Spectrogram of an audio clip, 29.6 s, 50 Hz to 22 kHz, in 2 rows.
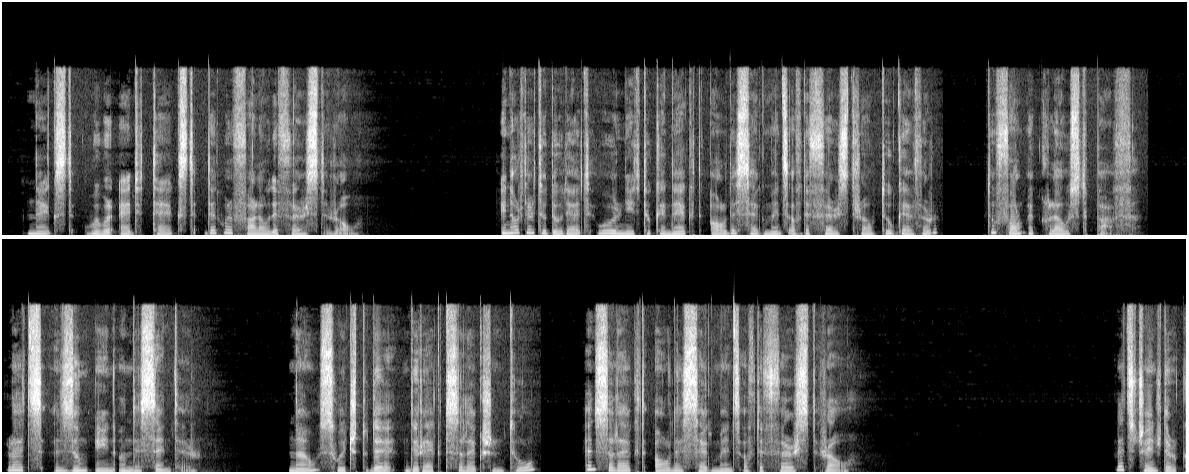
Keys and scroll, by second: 20.1 a.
